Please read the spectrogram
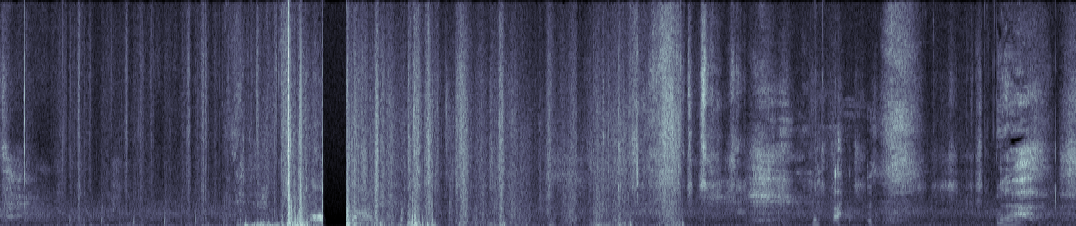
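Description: Clip-on microphone rubbing and knocking against clothing, building to a loud rumble about two and a half seconds in, then cutting out dead for a moment as its cable is pulled out. Faint scattered footsteps and rustling follow.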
